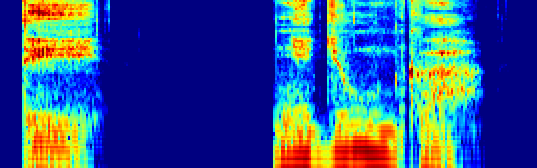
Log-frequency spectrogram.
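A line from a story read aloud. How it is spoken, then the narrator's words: Muffled, hollow. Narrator (Russian): сказал он глухо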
